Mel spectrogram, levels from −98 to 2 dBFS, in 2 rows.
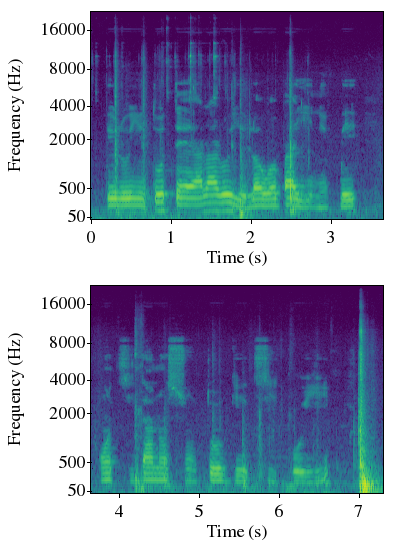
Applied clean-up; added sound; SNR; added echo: none; Slam / Car; 1 dB; none.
